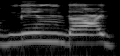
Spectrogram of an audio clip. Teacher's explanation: آپ نے نون کو تبدیل کر دیا میم سے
